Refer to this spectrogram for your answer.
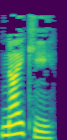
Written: nike

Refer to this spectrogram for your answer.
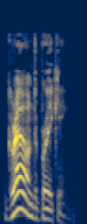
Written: groundbreaking

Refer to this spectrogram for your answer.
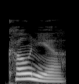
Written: konya

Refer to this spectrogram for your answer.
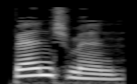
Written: benjman

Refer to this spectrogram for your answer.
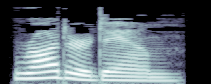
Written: Rotterdam

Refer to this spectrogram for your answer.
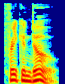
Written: fricandeau

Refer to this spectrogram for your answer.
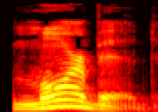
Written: morbid

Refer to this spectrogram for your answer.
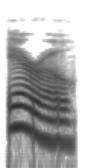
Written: aero

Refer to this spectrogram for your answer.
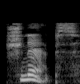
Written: schnapps

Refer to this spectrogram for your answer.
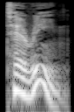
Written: terrine

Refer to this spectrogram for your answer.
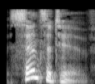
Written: sensitive

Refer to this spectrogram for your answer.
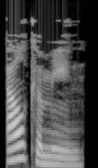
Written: alcmene

